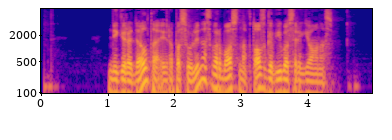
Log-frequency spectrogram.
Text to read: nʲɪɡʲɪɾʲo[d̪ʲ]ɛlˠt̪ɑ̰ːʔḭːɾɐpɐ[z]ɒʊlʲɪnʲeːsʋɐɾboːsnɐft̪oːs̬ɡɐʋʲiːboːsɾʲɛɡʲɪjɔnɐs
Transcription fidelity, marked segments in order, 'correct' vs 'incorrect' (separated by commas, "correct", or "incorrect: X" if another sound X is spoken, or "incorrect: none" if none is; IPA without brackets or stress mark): correct, incorrect: s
